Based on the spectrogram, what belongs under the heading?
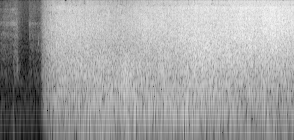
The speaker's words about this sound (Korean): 아우야 날씨 추운데 왜 파도 소리 오늘 보물이 뭐 파도하고 관계 있나 아무튼 예 이 파도 소리가 일부에 나가는 어, 노래 중간에 나올 거예요.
